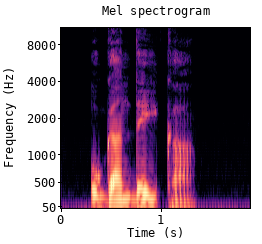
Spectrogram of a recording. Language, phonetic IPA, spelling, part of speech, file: Polish, [ˌuɡãnˈdɨjka], Ugandyjka, noun, Pl-Ugandyjka.ogg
